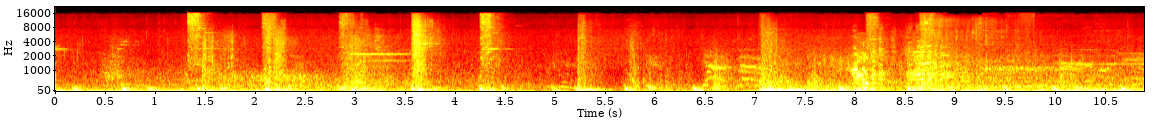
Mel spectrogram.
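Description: Swords clash and strike in quick, sharp blows.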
